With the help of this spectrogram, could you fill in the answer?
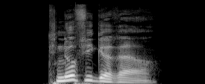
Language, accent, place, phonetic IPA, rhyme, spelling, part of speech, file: German, Germany, Berlin, [ˈknʊfɪɡəʁɐ], -ʊfɪɡəʁɐ, knuffigerer, adjective, De-knuffigerer.ogg
- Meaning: inflection of knuffig: 1. strong/mixed nominative masculine singular comparative degree 2. strong genitive/dative feminine singular comparative degree 3. strong genitive plural comparative degree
